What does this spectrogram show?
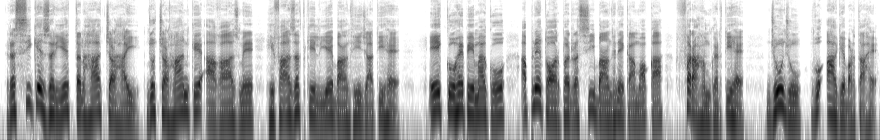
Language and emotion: Urdu, neutral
